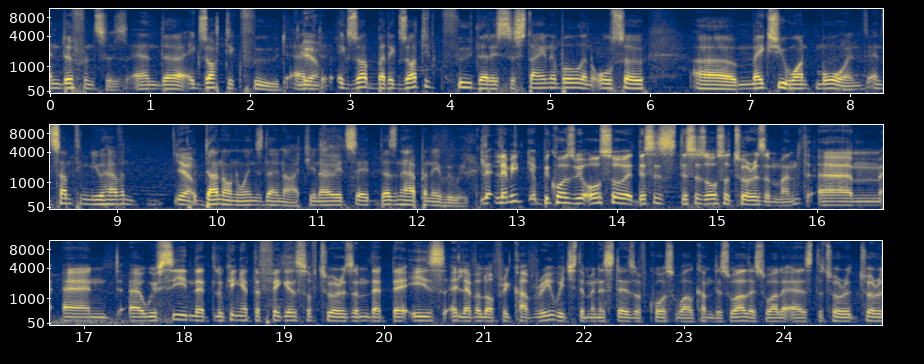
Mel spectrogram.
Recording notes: We have been broadcasting live from the Carnivore Restaurant in Muldesdrift.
